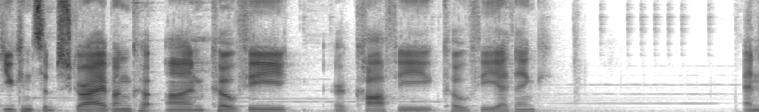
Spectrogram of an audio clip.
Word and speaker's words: Ko-fi: Ko-fi. I'm pretty sure that's how you pronounce it. Ko-fi. Okay. Ko-fi. I'm just going to call it coffee, though, because they have a coffee mug.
